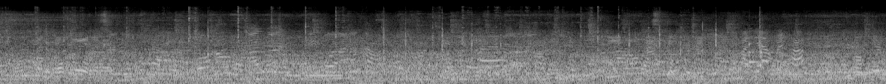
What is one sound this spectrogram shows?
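A crowd chatters busily all around outdoors.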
